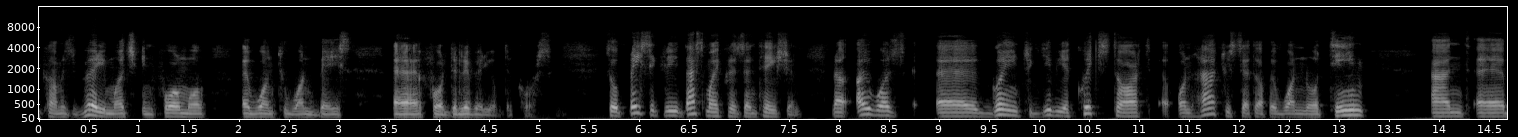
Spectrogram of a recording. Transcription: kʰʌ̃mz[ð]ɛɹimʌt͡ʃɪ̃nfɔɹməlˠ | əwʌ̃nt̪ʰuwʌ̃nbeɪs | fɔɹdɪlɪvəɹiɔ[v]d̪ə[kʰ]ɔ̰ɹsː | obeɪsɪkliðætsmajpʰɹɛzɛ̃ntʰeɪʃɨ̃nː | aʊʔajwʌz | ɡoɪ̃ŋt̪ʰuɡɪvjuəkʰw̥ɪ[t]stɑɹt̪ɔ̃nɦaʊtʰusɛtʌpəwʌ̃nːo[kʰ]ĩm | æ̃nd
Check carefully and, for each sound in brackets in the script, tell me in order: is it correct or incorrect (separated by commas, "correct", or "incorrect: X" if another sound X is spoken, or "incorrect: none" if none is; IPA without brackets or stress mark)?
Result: incorrect: v, correct, correct, incorrect: k, incorrect: tʰ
